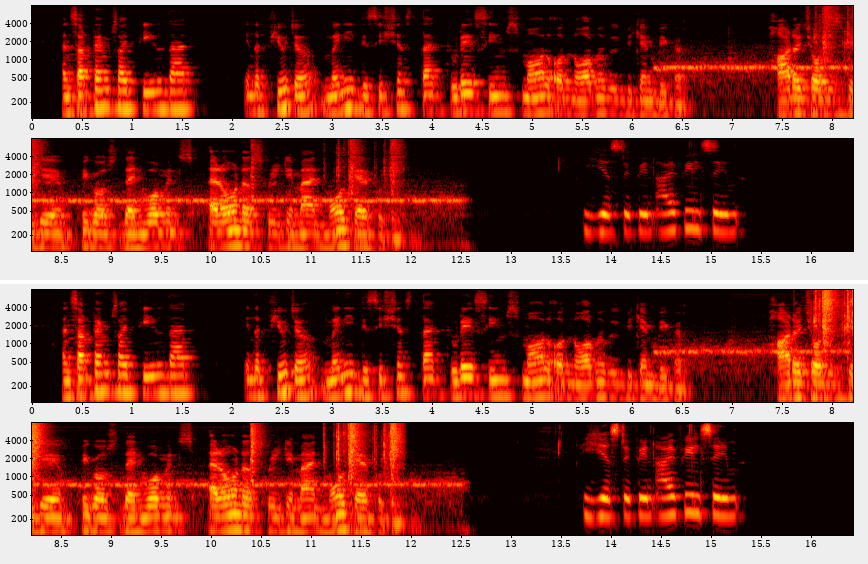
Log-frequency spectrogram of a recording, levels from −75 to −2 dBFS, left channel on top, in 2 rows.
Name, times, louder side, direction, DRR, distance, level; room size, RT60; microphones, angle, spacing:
voice 1, 0.3-1.6 2.1-6.5 7.4-11.9, equal, ahead, 1.4 m, -33 dB
sound 1, 5.8-12.5, left 2 dB, 70° left, 5.8 m, -41 dB
sound 2, 7.6-8.4 10.4-10.5 11.1-11.9, right 14 dB, 65° right, 0.4 m, -28 dB
voice 2, 13.7-15.3, right 4 dB, 85° right, 0.9 m, -34 dB
10.5 x 8.8 x 2.4 m
head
